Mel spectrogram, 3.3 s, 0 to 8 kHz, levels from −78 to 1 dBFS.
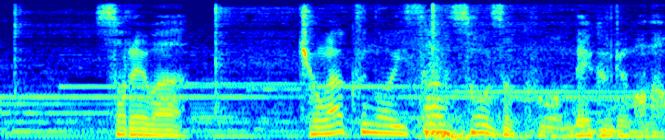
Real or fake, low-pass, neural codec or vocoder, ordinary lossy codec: real; 7.2 kHz; none; none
